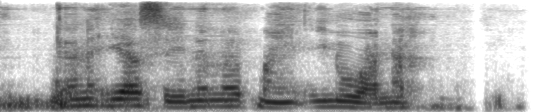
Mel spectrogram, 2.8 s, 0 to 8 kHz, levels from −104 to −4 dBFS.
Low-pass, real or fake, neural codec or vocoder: 7.2 kHz; fake; codec, 44.1 kHz, 3.4 kbps, Pupu-Codec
